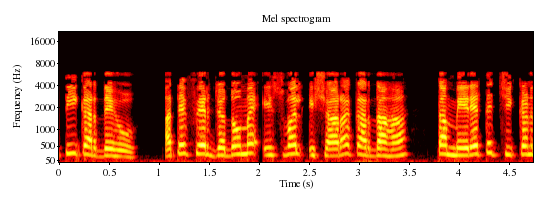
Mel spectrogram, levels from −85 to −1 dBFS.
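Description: Throughout the speech, nothing sounds above 6.1 kHz and flickering bands leave a gurgling, granular grit, likely heavy MP2 compression near 32 kbps. A plain low-pass would just sound muffled.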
